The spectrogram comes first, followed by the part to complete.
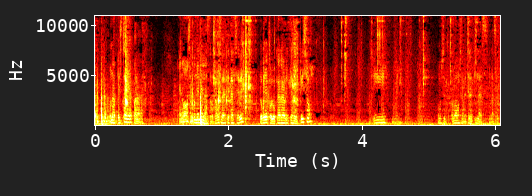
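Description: Short clicks and rattles of small plastic and metal parts being handled as a par LED light's mounting bracket and knobs are fitted on, mostly in the second half.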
